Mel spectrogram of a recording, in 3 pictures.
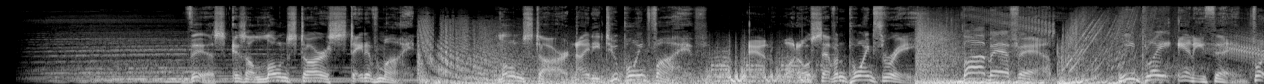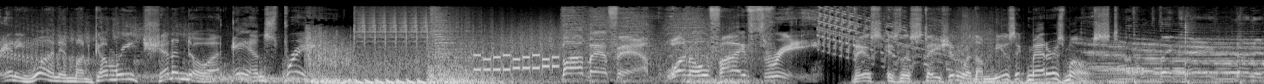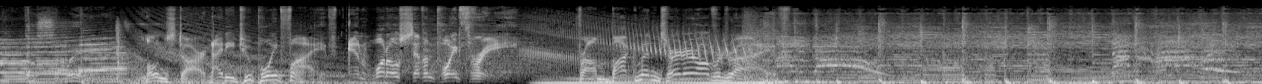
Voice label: Radio Imaging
